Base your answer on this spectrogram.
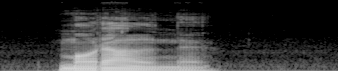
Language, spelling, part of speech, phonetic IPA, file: Polish, moralny, adjective, [mɔˈralnɨ], Pl-moralny.ogg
